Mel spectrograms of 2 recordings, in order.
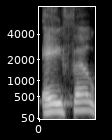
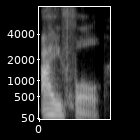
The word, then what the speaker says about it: Eiffel: got the joke so his name you say AFL we say Eiffel I guess we should ask the French huh we call it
